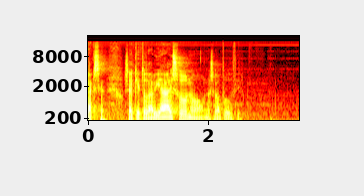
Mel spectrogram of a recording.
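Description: A man speaks briefly through a microphone in a hall.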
